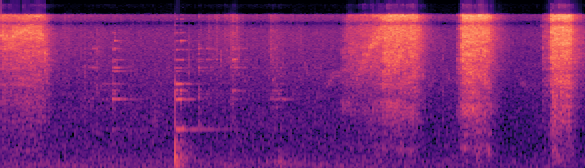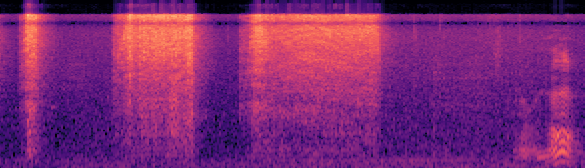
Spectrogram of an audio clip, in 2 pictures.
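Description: Brake cleaner hisses from an aerosol can onto a new brake rotor during a Jeep Grand Cherokee brake change, a series of short and longer spray bursts close to the microphone with a metallic clink early on.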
